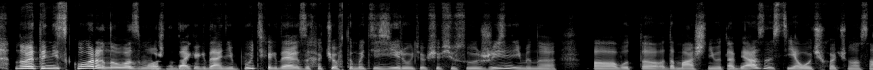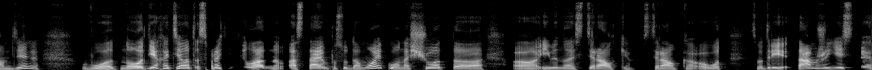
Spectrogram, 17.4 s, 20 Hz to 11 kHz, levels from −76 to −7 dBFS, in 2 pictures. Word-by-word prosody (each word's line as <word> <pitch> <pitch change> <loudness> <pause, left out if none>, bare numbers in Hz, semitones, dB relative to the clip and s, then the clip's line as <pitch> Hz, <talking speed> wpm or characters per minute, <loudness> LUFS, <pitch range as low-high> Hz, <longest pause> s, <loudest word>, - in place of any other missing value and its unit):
Ну, 260 +1 +2
это 275 -1 +7
не 240 -1 +2
скоро, 280 0 +5
но, 210 +1 +1
возможно, 195 -2 0
да, 180 0 +2
когда-нибудь, 185 +5 -1
когда 180 -1 +2
я 175 - 0
захочу 195 +2 -3
автоматизировать 190 -3 -3
вообще 160 +5 -5
всю 185 +1 -6
свою 175 -1 -5
жизнь, 220 +8 -2
именно, 165 -3 -6 0.3
а, 160 -1 +1
вот, 165 0 -7
а, 150 +2 -3
домашние 170 0 -3
вот 160 - -9
обязанности. 210 +4 -1
Я 170 0 0
очень 175 0 -3
хочу 155 -1 -9
на 150 - -7
самом 155 0 -7
деле. 215 +4 -4 0.4
Вот, 170 -2 +1
но 190 +3 +3
вот 210 0 +6
я 230 0 +7
хотела 250 0 +3
это 235 - -3
спросить. 235 0 -4
Ладно, 200 -5 +3
оставим 225 -2 +4
посудомойку. 205 - -2
Насчёт, 230 +6 0
а 190 -2 +2 0.3
а, 175 0 0
именно 195 -2 -2
стиралки. 180 -3 -1
Стиралка. 185 -4 -2
Вот, 185 +2 -4 0.2
смотри, 220 - -1
там 245 +2 +5
же 230 -2 -2
есть, 220 +1 -2
э, 185 - -4
190 Hz, 175 wpm, -22 LUFS, 175-215 Hz, 0.4 s, это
